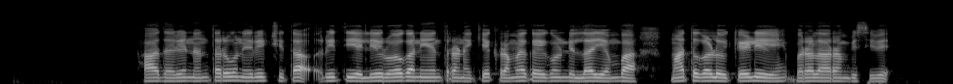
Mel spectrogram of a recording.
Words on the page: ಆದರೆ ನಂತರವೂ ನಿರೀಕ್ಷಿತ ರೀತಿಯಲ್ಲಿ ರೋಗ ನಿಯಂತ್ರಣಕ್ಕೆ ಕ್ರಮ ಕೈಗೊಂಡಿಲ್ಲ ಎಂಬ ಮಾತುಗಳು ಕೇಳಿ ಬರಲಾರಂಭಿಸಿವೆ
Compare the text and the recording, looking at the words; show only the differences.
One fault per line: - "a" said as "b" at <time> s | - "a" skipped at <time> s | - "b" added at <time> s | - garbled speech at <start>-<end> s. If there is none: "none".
none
